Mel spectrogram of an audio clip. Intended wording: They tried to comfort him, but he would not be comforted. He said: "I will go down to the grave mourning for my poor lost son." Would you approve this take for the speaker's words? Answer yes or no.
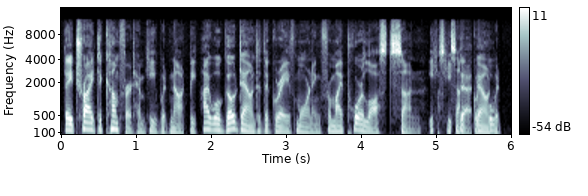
no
